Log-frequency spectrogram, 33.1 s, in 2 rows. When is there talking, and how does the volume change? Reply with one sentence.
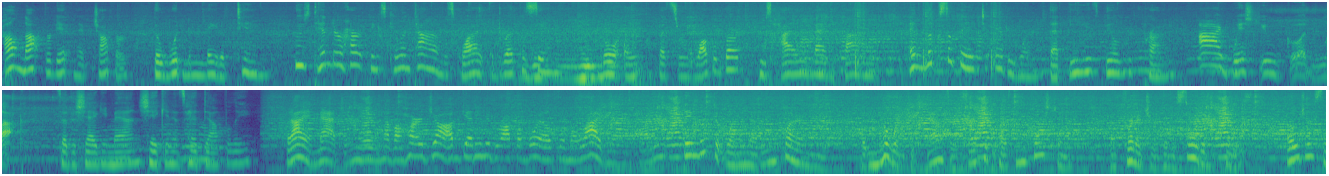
You can hear the talking from 0.0 to 33.0 s, at a steady volume.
